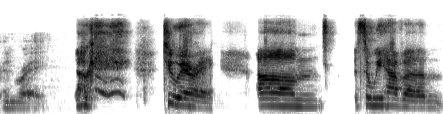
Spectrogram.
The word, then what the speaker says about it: Tuere: but um that's cool it's too airy so it's just think of two air and ray okay too airy um so we have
